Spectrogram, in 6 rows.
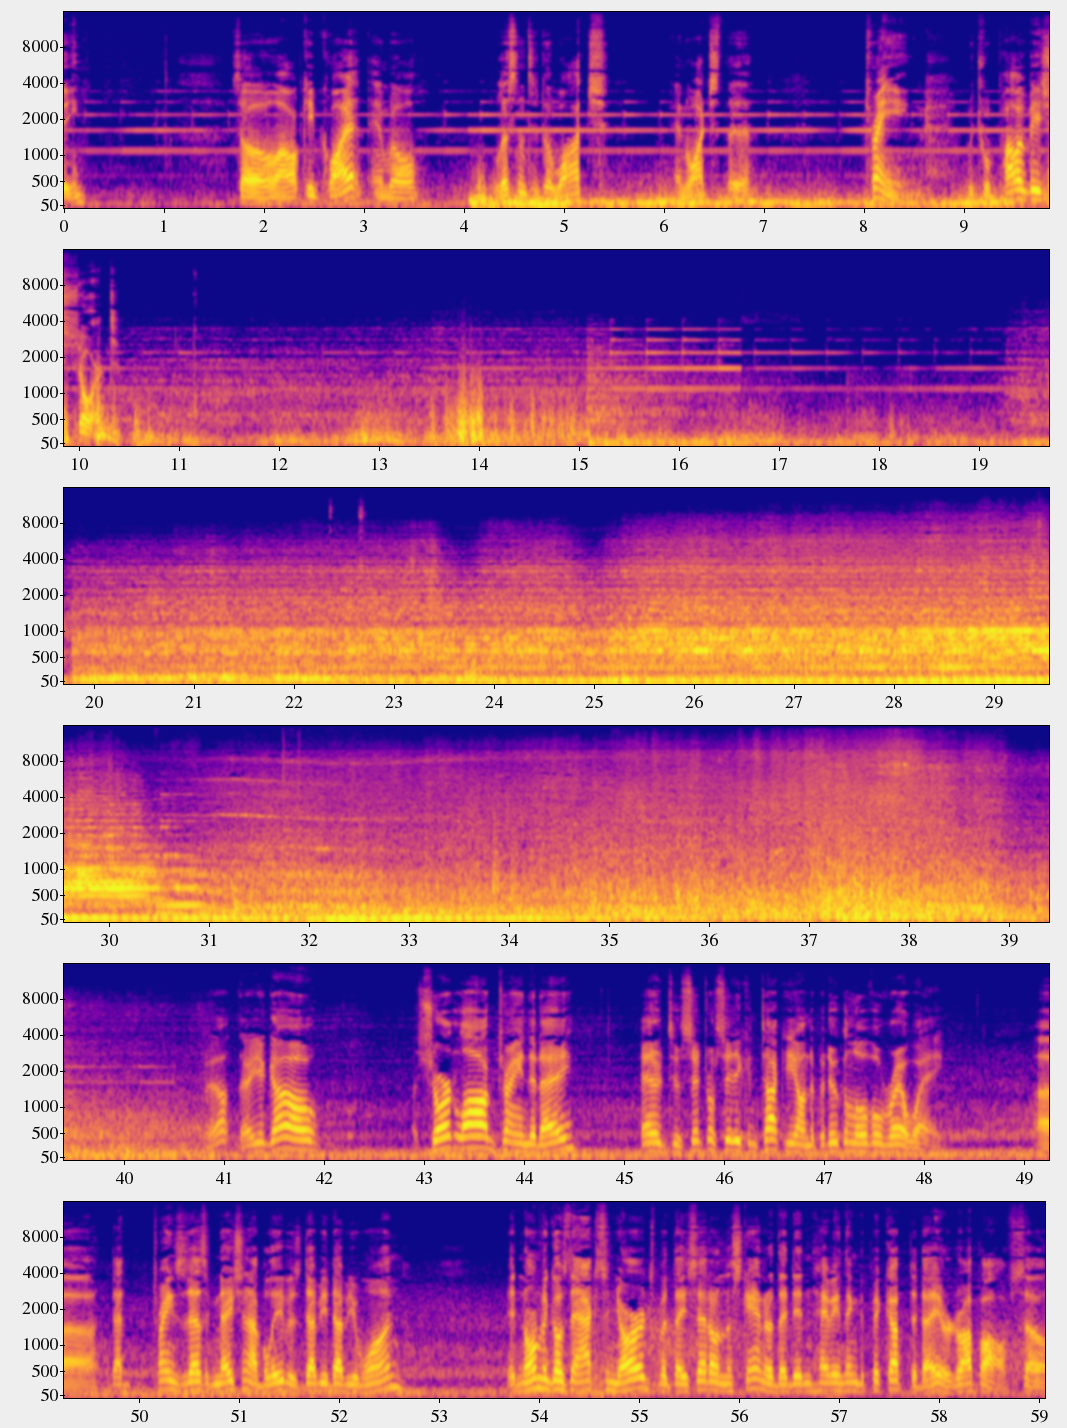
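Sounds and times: locomotive running past: 0:01.7 - 0:59.0
locomotive horn: 0:19.3 - 0:33.0.

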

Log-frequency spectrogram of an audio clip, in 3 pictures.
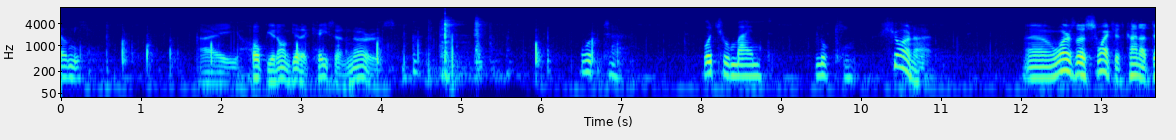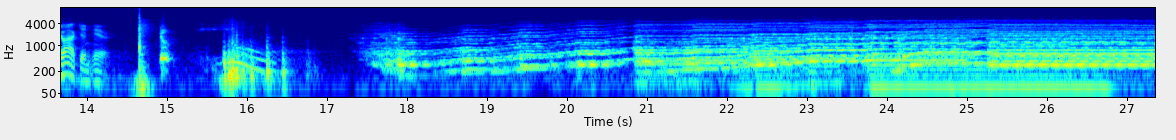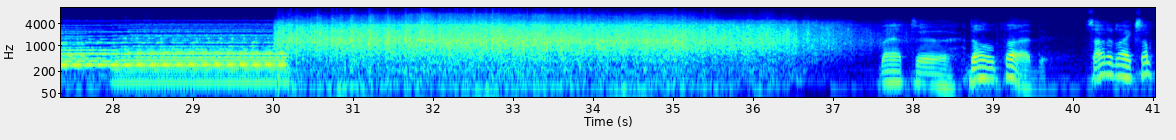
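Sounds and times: organ chords: 0:17.4 - 0:37.8.

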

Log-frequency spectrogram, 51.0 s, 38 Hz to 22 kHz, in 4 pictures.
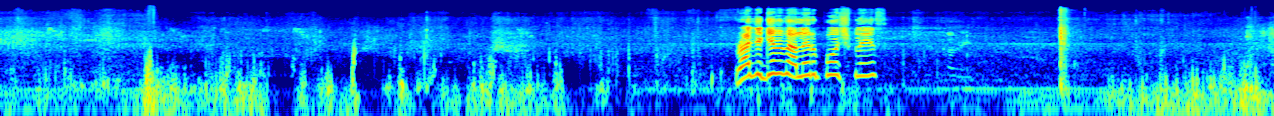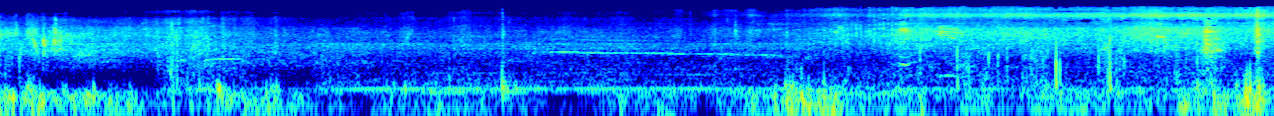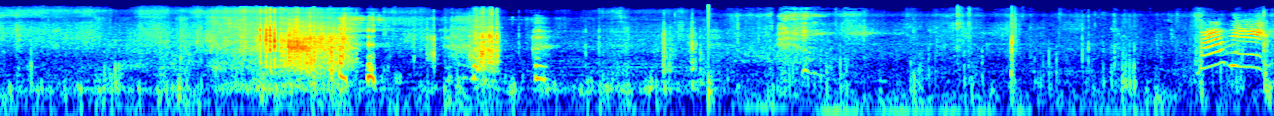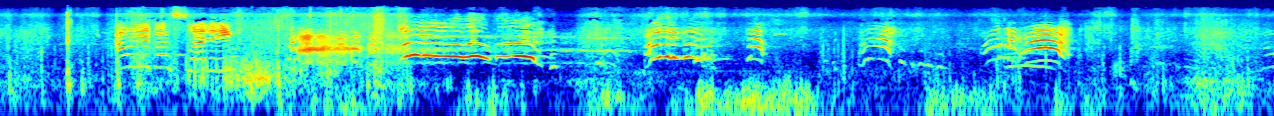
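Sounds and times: plastic sled scraping over snow: 0:21.4 - 0:33.0, 0:33.9 - 0:43.5, 0:46.3 - 0:50.9.

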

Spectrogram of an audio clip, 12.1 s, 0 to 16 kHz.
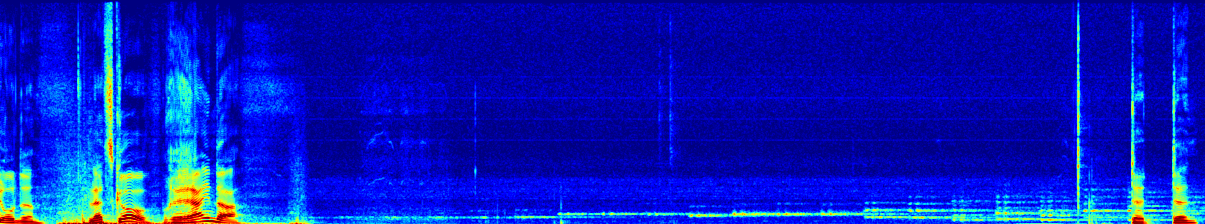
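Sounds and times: sustained synthesizer notes: 0:04.3 - 0:12.0.

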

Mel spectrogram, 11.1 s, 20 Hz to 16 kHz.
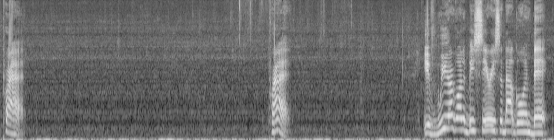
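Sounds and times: background hiss and low hum: 0:00.0 - 0:11.0.

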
